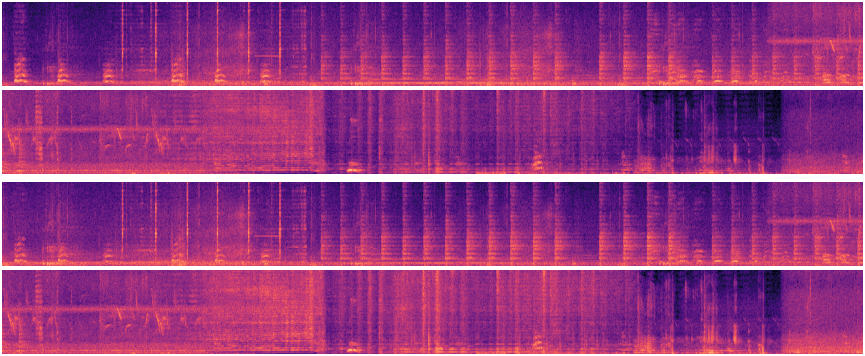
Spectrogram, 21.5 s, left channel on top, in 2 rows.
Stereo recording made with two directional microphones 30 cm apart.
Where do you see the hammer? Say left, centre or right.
centre.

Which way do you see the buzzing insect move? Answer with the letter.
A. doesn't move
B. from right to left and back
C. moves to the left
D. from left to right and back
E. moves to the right
B.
